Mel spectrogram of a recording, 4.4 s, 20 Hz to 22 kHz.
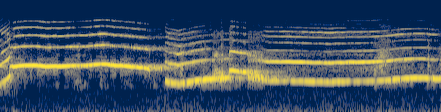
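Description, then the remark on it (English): A loud, sustained high-pitched scream of excitement from a girl of about 10 or 11 opening a Christmas present she didn't anticipate, shrill, holding a piercing pitch with brief wavering breaks for about four seconds, with no talking. “But that is actually excitement.”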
